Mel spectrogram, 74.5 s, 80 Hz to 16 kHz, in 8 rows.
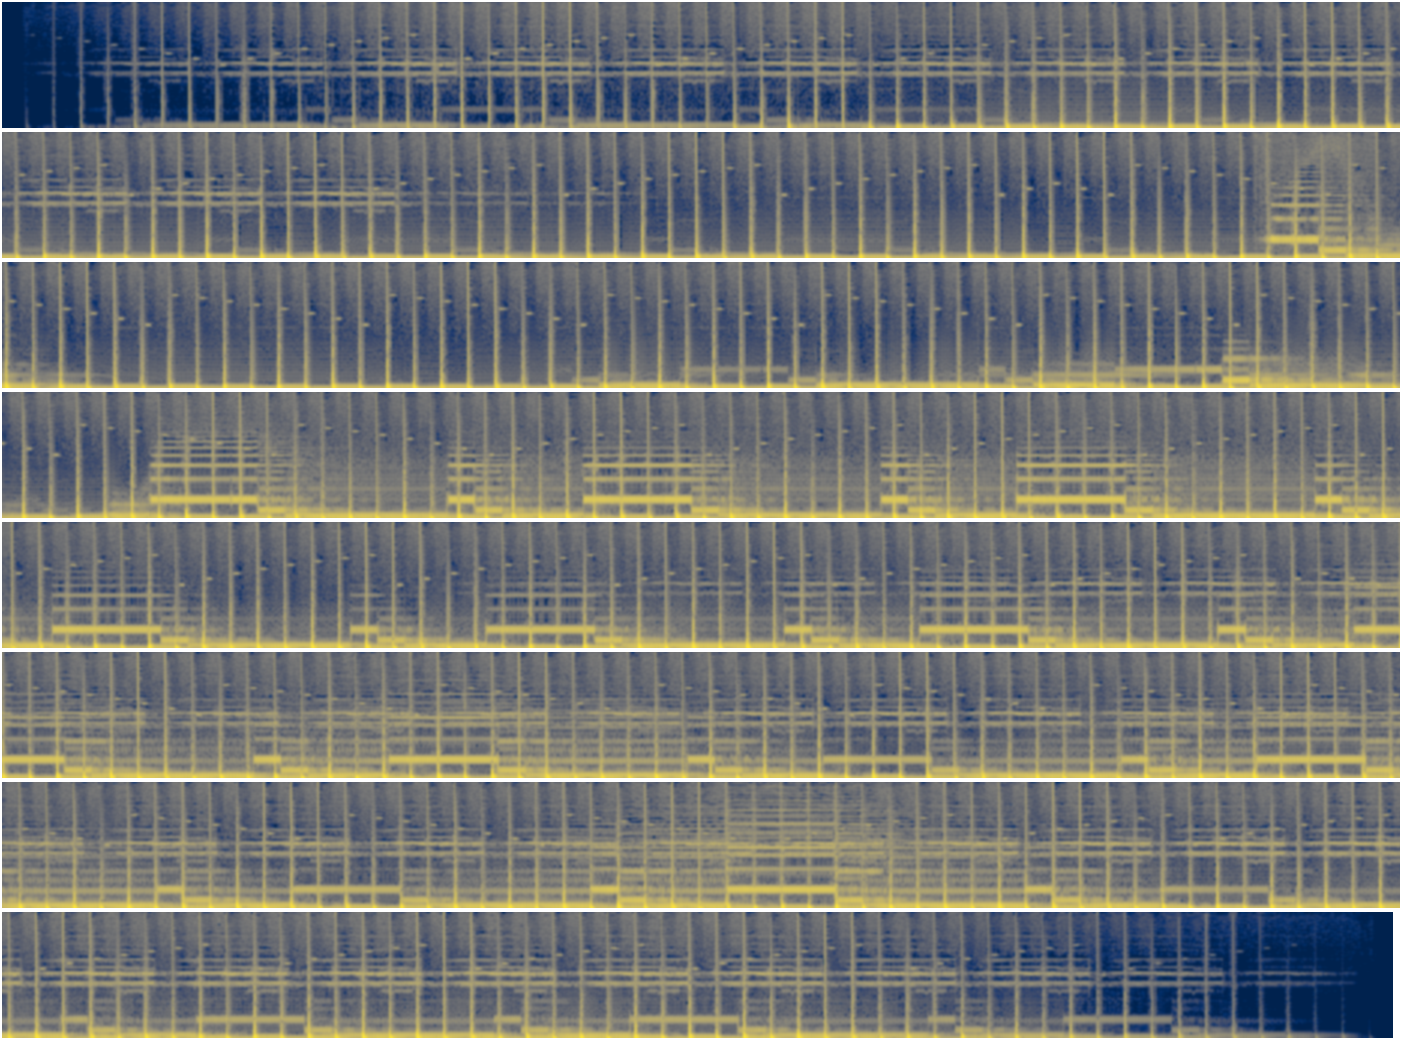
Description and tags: Max Msp + Korg ms20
